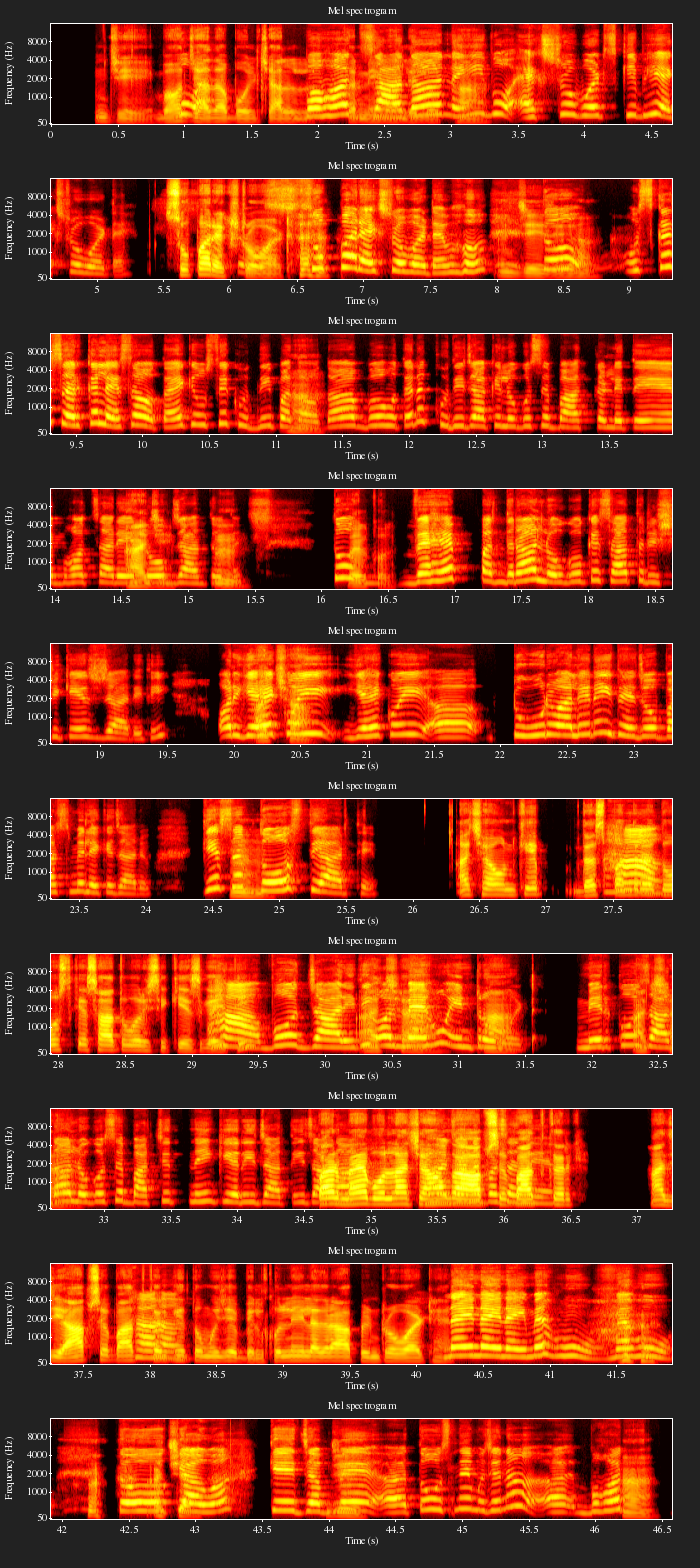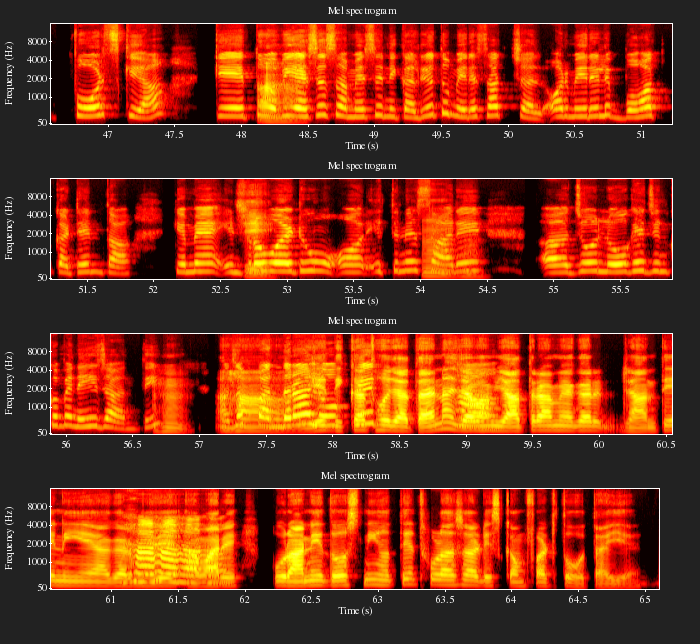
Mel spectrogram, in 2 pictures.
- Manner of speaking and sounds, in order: in English: "एक्स्ट्रोवर्टस"; in English: "एक्स्ट्रोवर्ट"; in English: "सुपर एक्स्ट्रोवर्ट"; in English: "सुपर एक्स्ट्रोवर्ट"; chuckle; laughing while speaking: "है वो"; in English: "सर्कल"; in English: "टूर"; in English: "इन्ट्रोवर्ट"; in English: "इन्ट्रोवर्ट"; chuckle; in English: "फोर्स"; in English: "इन्ट्रोवर्ट"; in English: "डिसकम्फर्ट"
- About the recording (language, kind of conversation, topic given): Hindi, unstructured, यात्रा के दौरान आपको कौन-सी यादें सबसे खास लगती हैं?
